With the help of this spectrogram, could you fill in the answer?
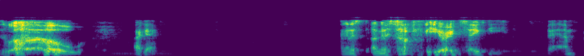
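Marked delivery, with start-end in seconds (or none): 0.0-0.9 high, slow, loud cry of alarm; drawn-out whoa. Real, not acted. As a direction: rein them in with a long startled whoa. Stopping the crowd, crying out.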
